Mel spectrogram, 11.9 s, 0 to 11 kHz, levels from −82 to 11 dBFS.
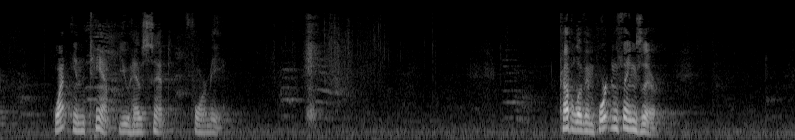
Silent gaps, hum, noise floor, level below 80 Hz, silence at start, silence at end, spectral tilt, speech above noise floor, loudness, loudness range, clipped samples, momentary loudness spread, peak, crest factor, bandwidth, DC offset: none; none; -57 dBFS; -60 dBFS; 0.85 s; 1.95 s; -7.5 dB/octave; 32 dB; -26 LUFS; 24 LU; under 0.1%; 22 LU; -6 dBFS; 24 dB; 8.6 kHz; under 0.1%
